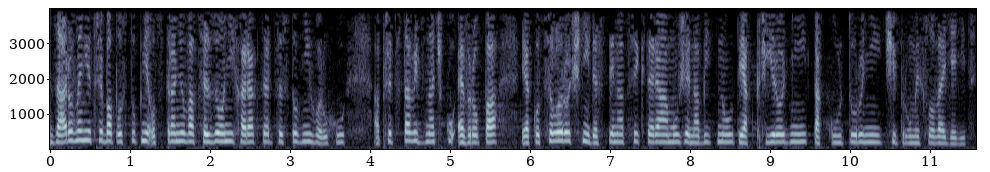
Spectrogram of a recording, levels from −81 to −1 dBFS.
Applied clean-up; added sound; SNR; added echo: none; none; none; none.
